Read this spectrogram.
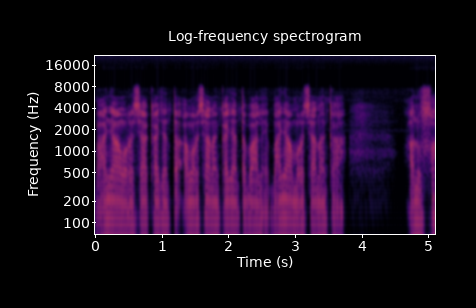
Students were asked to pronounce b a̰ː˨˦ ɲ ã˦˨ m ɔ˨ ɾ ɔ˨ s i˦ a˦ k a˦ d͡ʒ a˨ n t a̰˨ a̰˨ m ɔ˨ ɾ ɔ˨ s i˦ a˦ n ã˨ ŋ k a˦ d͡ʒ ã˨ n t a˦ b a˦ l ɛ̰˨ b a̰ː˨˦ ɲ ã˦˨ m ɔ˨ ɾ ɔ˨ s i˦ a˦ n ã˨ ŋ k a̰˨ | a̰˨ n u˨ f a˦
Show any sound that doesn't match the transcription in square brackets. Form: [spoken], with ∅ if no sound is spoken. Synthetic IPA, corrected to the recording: b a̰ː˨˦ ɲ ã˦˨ m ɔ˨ ɾ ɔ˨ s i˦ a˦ k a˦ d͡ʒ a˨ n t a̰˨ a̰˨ m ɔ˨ ɾ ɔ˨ s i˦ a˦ n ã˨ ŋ k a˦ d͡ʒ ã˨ n t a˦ b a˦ l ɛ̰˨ b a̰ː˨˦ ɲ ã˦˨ m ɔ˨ ɾ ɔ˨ s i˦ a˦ n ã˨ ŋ k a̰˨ | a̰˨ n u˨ f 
